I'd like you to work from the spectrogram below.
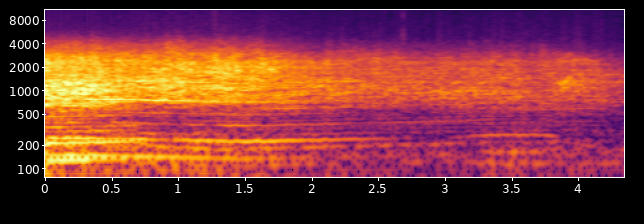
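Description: A 409 cubic inch Chevy Super Stock roars off against a Ford at the 1961 NHRA Winternationals drag races, loud sustained engine howl fading slowly as the cars pull away, no voices.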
